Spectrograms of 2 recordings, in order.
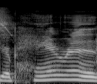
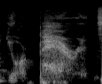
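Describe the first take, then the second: First: Slow unvoiced whisper. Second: Unvoiced whisper. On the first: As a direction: whisper it back slowly. Echoing the whisper. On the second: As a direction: breathe it under your breath. Whispered aside about parents. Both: Real, not acted.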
